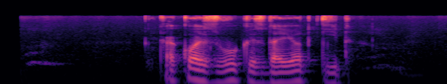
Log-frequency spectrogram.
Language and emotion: Russian, neutral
